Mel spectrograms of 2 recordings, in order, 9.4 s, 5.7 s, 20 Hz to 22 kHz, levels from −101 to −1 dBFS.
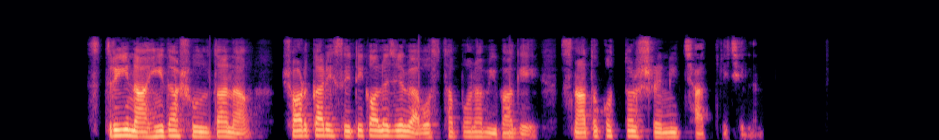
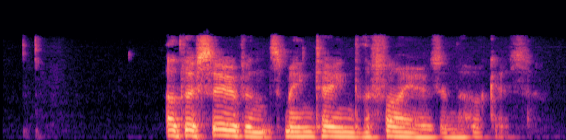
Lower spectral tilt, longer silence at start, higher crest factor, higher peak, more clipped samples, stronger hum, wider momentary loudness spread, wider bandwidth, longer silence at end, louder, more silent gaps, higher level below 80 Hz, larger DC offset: about the same, -6.5 dB/octave vs -5.5 dB/octave; second, 0.95 s vs 1.65 s; about the same, 18 dB vs 16 dB; about the same, -2 dBFS vs -4 dBFS; neither; neither; second, 14 LU vs 17 LU; about the same, 7.4 kHz vs 8 kHz; first, 1.95 s vs 0.4 s; about the same, -19 LUFS vs -17 LUFS; first, 2.74-2.82 s vs none; about the same, -58 dBFS vs -58 dBFS; neither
